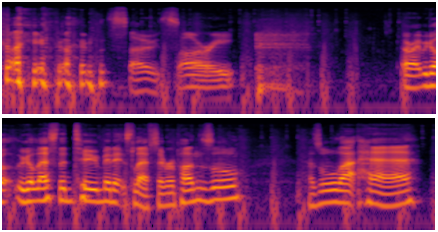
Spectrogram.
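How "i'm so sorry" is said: laughing through the words, quieter, slower. Apologizing over and over while drawing Rapunzel against the timer, laughing apology.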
